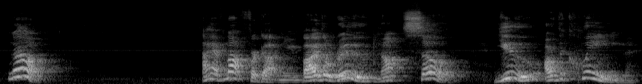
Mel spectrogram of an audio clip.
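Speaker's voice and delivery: high, loud acted defiance; defiant retort. Hamlet answers his mother back, loud and defiant.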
